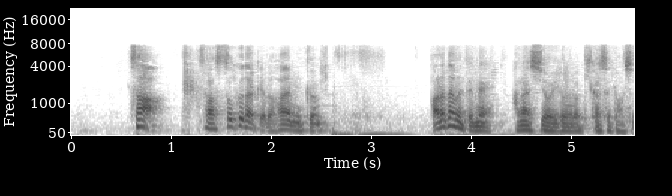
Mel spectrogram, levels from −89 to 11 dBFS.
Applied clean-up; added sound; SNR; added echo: neural separator model SepFormer DNS4.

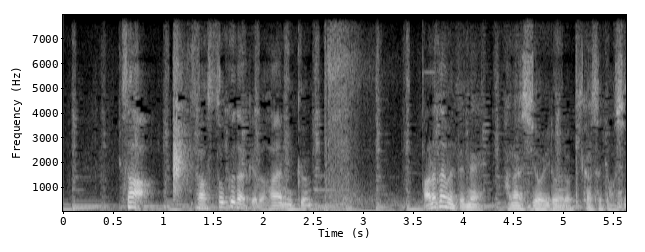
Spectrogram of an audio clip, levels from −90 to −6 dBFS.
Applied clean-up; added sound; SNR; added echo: none; Gunshot, gunfire; 15 dB; none.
